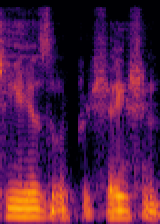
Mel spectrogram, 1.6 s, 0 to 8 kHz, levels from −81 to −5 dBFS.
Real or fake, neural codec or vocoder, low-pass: fake; codec, 44.1 kHz, 2.6 kbps, SNAC; 7.2 kHz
